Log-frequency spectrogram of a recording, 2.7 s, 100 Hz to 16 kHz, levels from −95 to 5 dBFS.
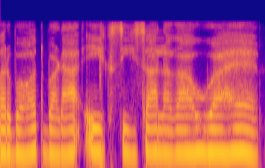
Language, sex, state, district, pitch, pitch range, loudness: Hindi, female, Jharkhand, Deoghar, 165 Hz, 160-165 Hz, -16 LUFS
